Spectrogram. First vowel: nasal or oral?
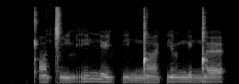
nasal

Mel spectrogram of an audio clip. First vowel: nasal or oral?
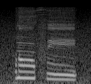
nasal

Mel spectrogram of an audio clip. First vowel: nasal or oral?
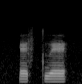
oral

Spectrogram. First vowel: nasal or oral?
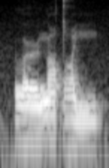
oral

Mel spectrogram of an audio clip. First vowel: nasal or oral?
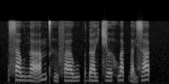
oral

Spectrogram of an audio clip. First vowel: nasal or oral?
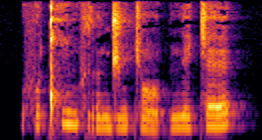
oral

